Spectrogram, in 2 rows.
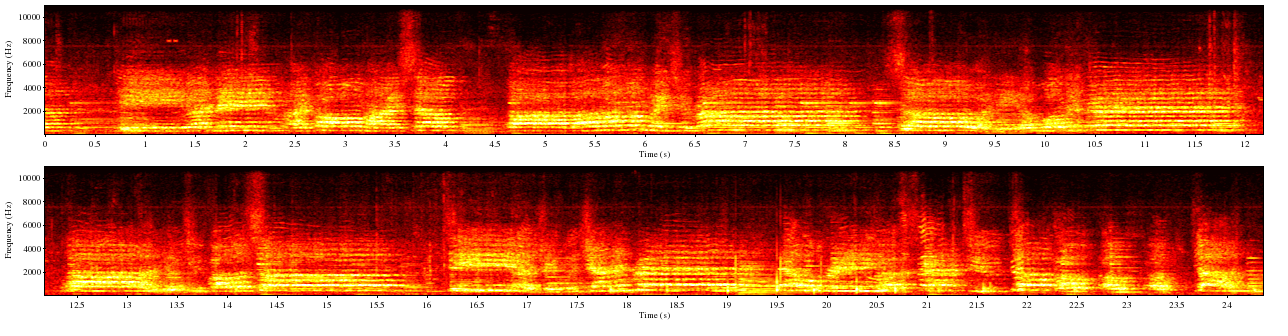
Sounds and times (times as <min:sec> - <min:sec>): Choir: 0:00.0 - 0:24.3.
